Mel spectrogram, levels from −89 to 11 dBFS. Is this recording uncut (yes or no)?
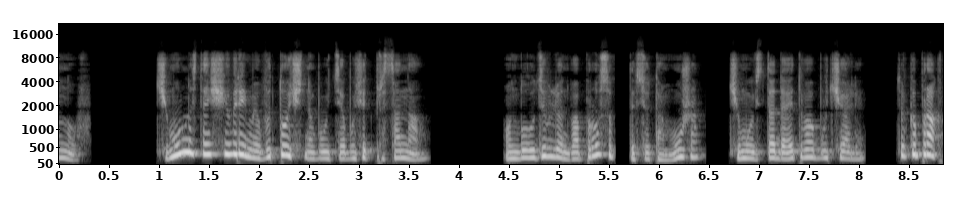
no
